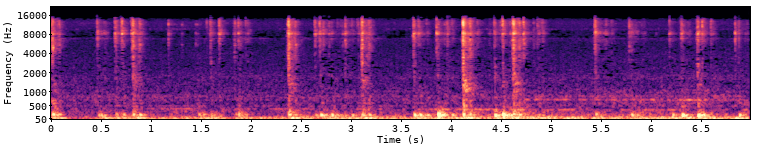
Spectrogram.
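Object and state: Plastic laptop keyboard being typed on.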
